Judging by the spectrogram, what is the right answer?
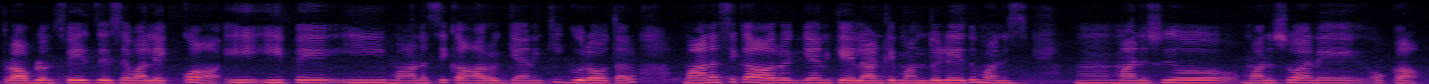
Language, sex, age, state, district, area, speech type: Telugu, female, 18-30, Telangana, Medak, urban, spontaneous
